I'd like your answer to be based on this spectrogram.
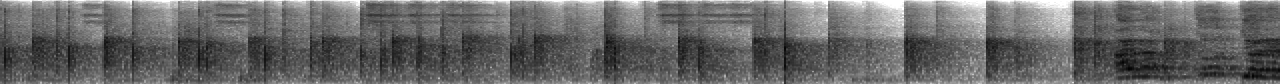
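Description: A church congregation claps in quick, sharp rhythmic bursts while voices cheer and call out, the clapping close and lively in a worship service.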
